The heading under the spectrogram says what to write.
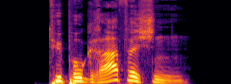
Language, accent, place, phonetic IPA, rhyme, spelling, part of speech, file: German, Germany, Berlin, [typoˈɡʁaːfɪʃn̩], -aːfɪʃn̩, typographischen, adjective, De-typographischen.ogg
- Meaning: inflection of typographisch: 1. strong genitive masculine/neuter singular 2. weak/mixed genitive/dative all-gender singular 3. strong/weak/mixed accusative masculine singular 4. strong dative plural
